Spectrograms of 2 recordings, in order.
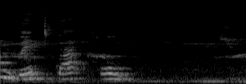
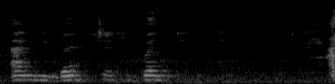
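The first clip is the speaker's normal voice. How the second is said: softer and softer until whispered; fading into whisper; 6 semitones lower, 14 dB quieter than usual. A narrator's reading. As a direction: let it fade out like footsteps far away. Running far, fading away.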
